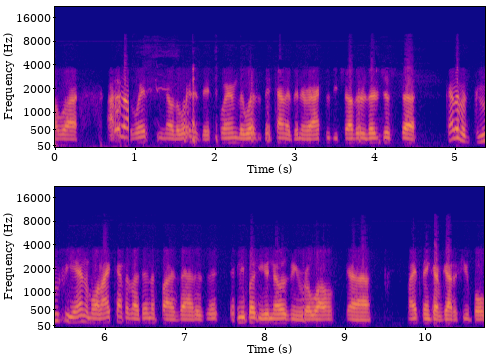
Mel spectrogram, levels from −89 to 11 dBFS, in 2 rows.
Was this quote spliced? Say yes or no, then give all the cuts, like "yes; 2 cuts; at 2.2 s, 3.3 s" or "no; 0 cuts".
yes; 1 cut; at 0.9 s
